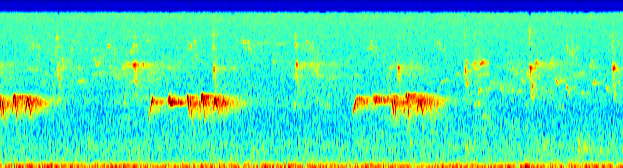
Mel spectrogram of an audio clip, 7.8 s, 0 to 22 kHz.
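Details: Lesser cuckoo at dawn after 4 am in June, captured through a Sony PBR-330 reflector and ECM-CS3 mic; three strong, clipped phrases of several falling notes, repeated roughly every 1.5 seconds, with faint higher chirps from small birds behind.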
